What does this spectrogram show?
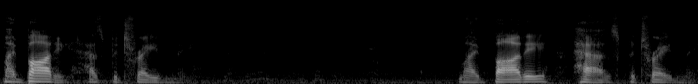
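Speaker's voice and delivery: Shakespearean lament. Acted. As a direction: mourn it like a stage tragedian. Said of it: "Very Shakespeare".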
